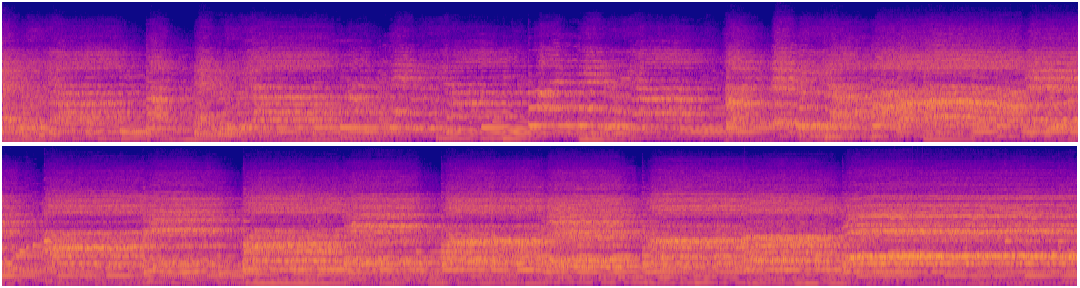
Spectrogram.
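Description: Mixed choir of women's and men's voices singing 'Hallelujah' and then 'Amen' in sustained chords, growing louder about a third of the way in and again near the end.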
